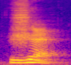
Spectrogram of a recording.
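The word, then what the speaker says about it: Ж: The first one is pronounced je. Je. And it's like a ZH put together to make a j sound.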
